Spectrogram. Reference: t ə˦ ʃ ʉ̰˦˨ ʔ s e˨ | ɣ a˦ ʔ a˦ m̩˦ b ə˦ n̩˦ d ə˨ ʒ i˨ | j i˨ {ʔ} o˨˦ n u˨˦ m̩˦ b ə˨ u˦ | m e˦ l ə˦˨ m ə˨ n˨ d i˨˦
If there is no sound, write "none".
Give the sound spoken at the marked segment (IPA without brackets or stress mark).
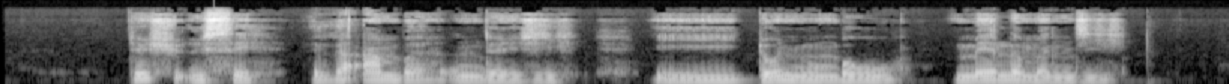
t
